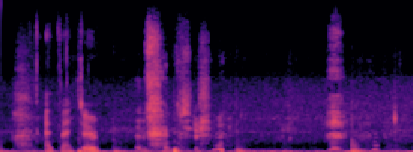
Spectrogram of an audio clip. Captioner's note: laughter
